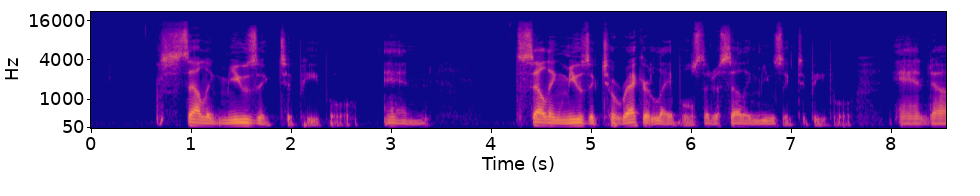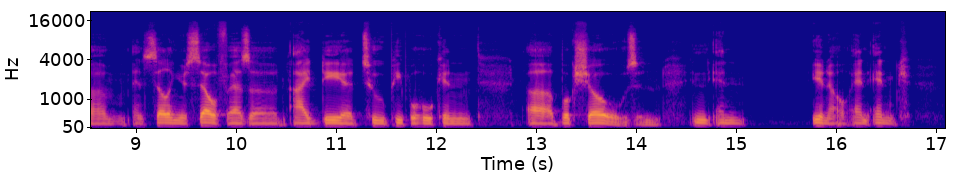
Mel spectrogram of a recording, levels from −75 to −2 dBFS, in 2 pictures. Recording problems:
none

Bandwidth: 15.5 kHz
